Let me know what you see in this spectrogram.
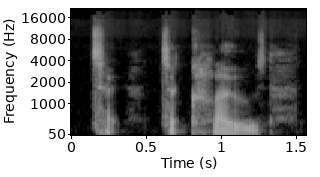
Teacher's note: I'm going to express that TO word as a T followed by a schwa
